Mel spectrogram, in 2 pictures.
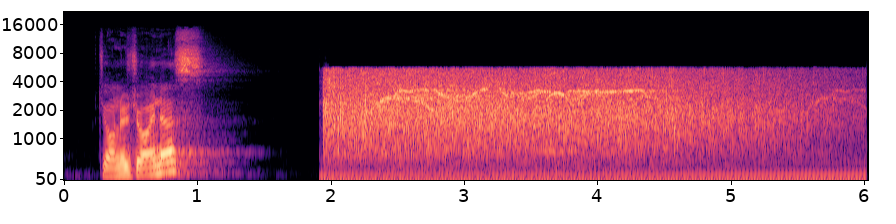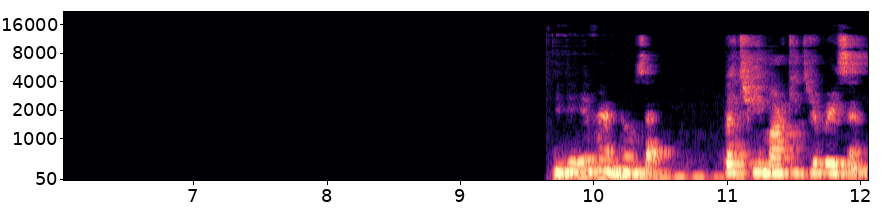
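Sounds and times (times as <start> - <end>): high wavering whistle: 2.0 - 4.7, 5.5 - 6.0
audience applause: 2.0 - 6.0.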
